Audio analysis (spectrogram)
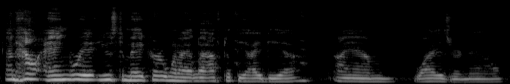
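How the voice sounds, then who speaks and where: A man voicing a calm young woman in a ghost story, speaking evenly and with authority. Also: a little high, lightly acted. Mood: composed. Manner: even, authoritative, deliberate. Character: slim dark young woman, calm, eerily confessing a killing. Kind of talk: storybook character reading.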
